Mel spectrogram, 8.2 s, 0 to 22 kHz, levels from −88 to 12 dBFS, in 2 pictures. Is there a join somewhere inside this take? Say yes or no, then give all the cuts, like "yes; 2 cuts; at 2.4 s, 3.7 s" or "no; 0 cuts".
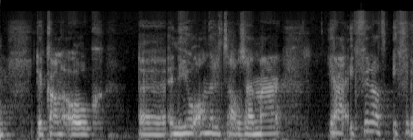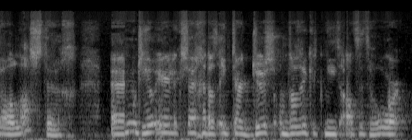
yes; 4 cuts; at 1.6 s, 3.5 s, 4.1 s, 5.4 s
